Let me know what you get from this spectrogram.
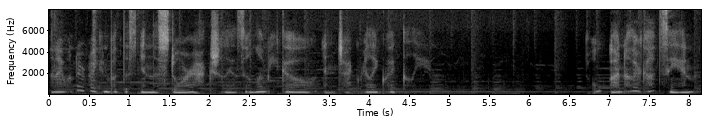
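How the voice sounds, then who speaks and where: A woman softly whispering an ASMR game playthrough in a gentle, playful way, reading dialogue aloud and thinking out loud. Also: fairly high pitch, normal speed, soft background music. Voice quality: breathy, mostly whispered. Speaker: gaming video host.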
